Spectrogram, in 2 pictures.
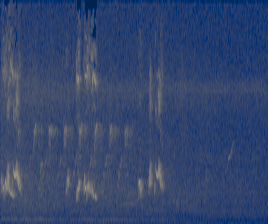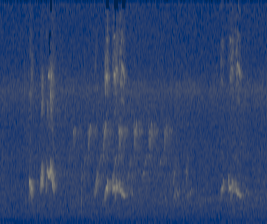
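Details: Red-whiskered bulbul with a sharp, bustling voice, recorded while being trapped, repeats brief bright warbled phrases every two to three seconds, with a low hum and quiet gaps between the phrases.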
